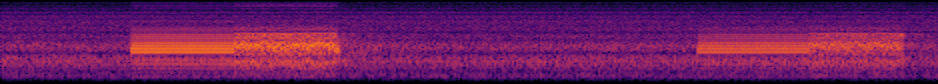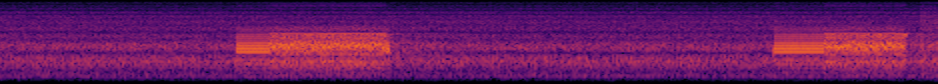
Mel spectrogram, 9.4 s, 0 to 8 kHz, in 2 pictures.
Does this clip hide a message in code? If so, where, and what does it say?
Yes: packet radio (AX.25, as in APRS), 1200 baud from 0.6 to 9.2 s, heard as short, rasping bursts, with radio hiss and a squelch burst at the end.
